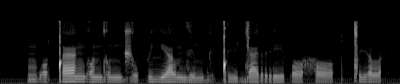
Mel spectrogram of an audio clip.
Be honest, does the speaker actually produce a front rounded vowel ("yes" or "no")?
no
